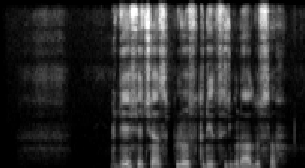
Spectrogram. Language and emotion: Russian, neutral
